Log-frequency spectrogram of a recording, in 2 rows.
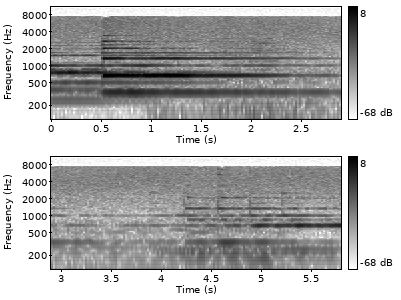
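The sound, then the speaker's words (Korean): A large bell tolls in a sequence of thirty-three strikes. One strong strike rings out with a rich, humming tone that slowly decays, and a few fainter strikes follow near the end. “33번의 종소리. 이 종소리 들으시면서 여러분 무슨 생각하셨습니까?”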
